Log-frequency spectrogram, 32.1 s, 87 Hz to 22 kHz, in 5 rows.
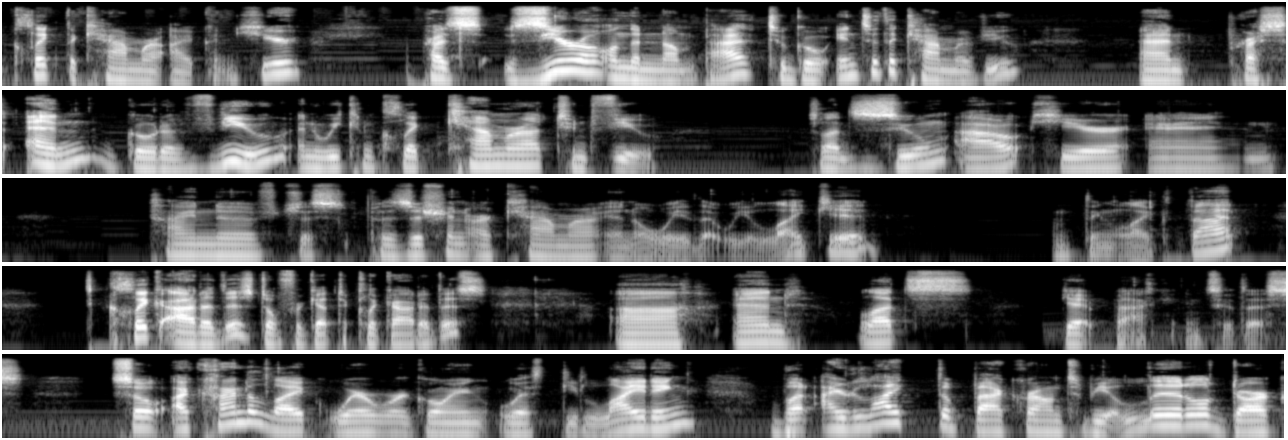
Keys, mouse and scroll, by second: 2.7 KP_0, 4.9 n, 6.6 click, 7.0 click, 8.9 click, 9.6-10.5 scroll down 6, 10.5-11.5 scroll down 7, 11.9-13.1 shift+middle drag, 13.3 middle click, 14.0 ctrl+middle click, 14.5 shift+middle click, 15.0-16.3 ctrl+middle drag, 16.5-17.6 shift+middle drag, 17.7 q, 19.0 click, 21.3 click, 23.8 n, 24.0-24.7 middle drag, 25.0 click, 25.3-25.9 middle drag, 26.9 KP_0, 28.3-29.3 scroll up 2, 29.8 click.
